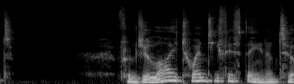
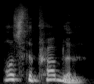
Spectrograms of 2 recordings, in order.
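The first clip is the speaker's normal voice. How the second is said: insistent question, pitched up; 10 semitones higher than usual. A narrator's reading. She presses the reluctant man for an answer, insistent. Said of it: "she insisted".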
